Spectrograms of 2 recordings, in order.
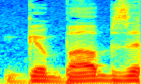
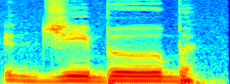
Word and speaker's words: Gebub: So I talked about this last week, but because no one heard it, I played a game called Gbub's Adventure... or possibly G-bub. – Or G-dot bub. – Like G-boob. It's spelled G-E-B-U-B.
